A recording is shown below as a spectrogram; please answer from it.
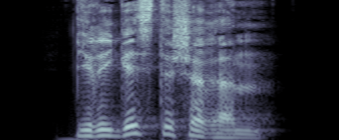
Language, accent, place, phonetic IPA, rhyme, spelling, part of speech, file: German, Germany, Berlin, [diʁiˈɡɪstɪʃəʁəm], -ɪstɪʃəʁəm, dirigistischerem, adjective, De-dirigistischerem.ogg
- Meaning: strong dative masculine/neuter singular comparative degree of dirigistisch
